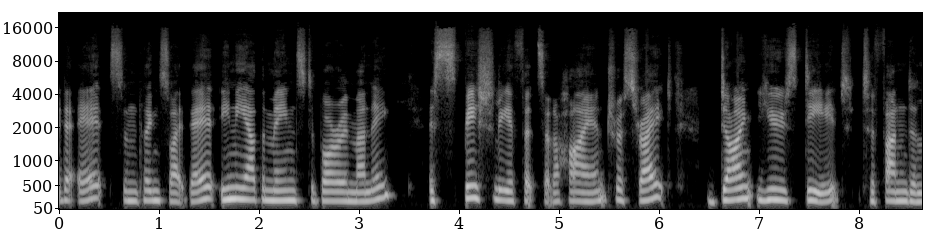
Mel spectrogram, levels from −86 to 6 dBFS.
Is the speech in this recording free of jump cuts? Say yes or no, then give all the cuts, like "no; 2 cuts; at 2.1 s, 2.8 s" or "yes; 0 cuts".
yes; 0 cuts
